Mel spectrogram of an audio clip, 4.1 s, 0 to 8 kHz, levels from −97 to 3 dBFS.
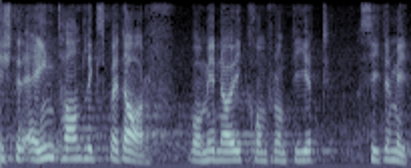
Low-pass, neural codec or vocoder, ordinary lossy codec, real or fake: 7.2 kHz; none; none; real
